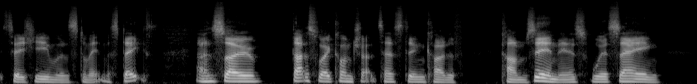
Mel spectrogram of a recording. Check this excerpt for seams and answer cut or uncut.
uncut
